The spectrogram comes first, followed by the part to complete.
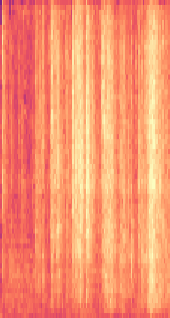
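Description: Faint crinkling of a foil trading-card booster pack wrapper as it is handled and torn open, in soft rustles about a second in and again near the end.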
